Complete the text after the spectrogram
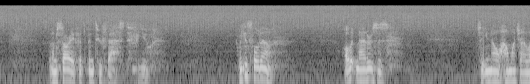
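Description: A woman speaks close by in a low, tense voice, in short bursts with pauses.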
